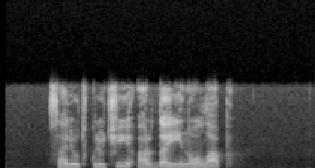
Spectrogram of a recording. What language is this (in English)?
Russian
